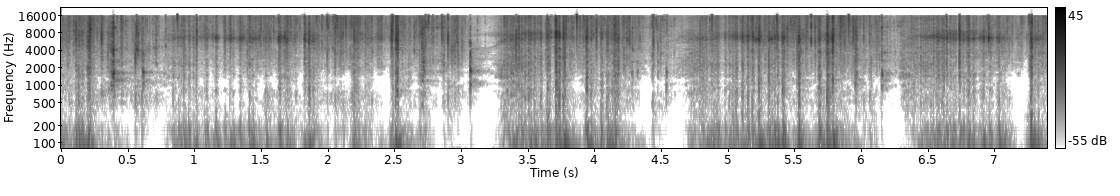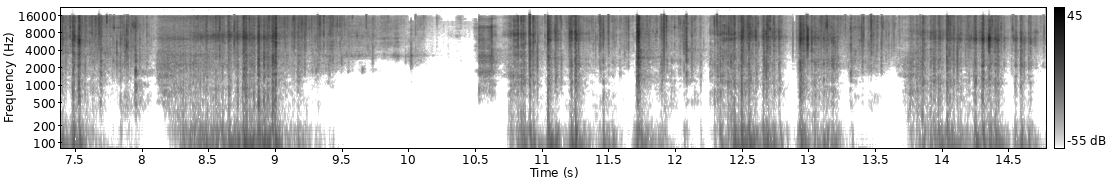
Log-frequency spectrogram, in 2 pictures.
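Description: A small blade carves a palm-sized, solid lime-green bar of soap held in one hand, scraping off curled shavings. Bursts of dense, crunchy, crackling scrapes with a heavy low body and bright crisp edges follow one another, separated by brief pauses and one longer near-silent gap before the carving resumes.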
